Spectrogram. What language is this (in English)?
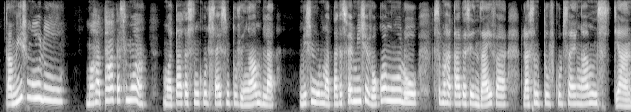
Bara Malagasy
